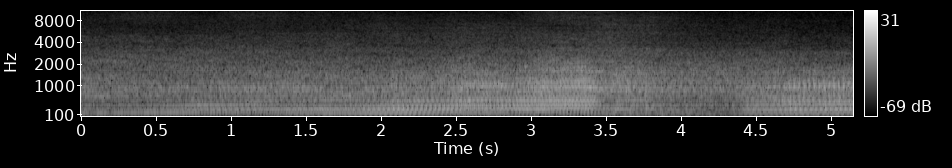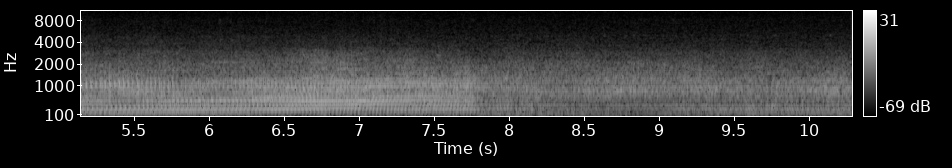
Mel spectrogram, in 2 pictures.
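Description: A Shelby Cobra–style roadster's engine accelerating hard through the gears. It revs up through one gear, drops sharply at an upshift about three and a half seconds in, then pulls up through the next gear until the throttle is lifted near eight seconds.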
